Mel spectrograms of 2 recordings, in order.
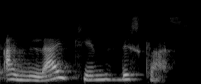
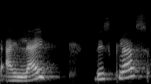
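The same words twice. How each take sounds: First: Wrong example. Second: Correct example. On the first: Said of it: "yo no puedo decir". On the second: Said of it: "Puedo decir". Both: Shown as a demonstration.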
